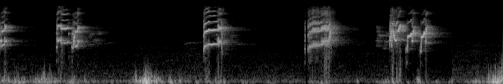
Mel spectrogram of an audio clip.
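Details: Lovebird calling to provoke and attract rival birds: five shrill, chattering bursts about a second apart, each a quick tangle of squeaky notes, with soft low thumps between them.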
